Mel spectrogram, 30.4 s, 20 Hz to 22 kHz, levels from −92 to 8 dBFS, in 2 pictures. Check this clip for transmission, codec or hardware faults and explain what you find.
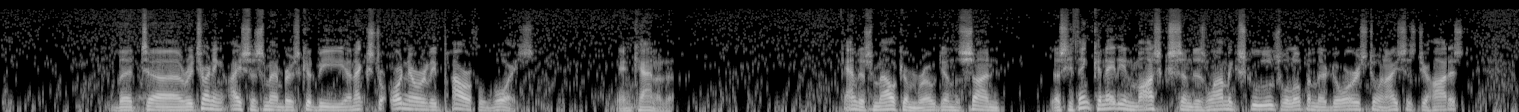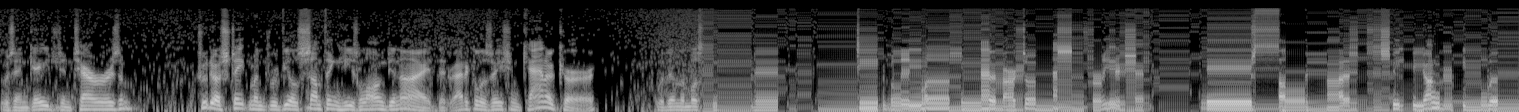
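Two faults are audible: overdone noise removal across the whole clip, and robotic sound from repeated short buffers in the final stretch.

Overdone noise removal runs from start to finish. The noise reducer was set too aggressively, so it pushes individual frequency bands down to nothing whenever they sit near its noise estimate, taking quiet speech detail with them. The background becomes near-silent with twinkling specks. On a spectrogram, the gaps look unnaturally empty, scattered with isolated dots, and the speech shows ragged, hollowed-out patches.

Robotic sound from repeated short buffers covers 22.24 s to 30.38 s. The speech turns into a rigid metallic buzz at 50 Hz that loosely follows the syllables. That pitch fits a roughly 20 ms segment being replayed, and the likely cause is audio arriving too seldom, so the last chunk loops while most of the real audio is skipped. 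The waveform shows identical cycles repeating, and the spectrogram shows evenly spaced harmonic lines 50 Hz apart.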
